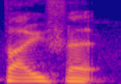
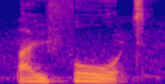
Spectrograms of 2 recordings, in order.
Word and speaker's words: Beaufort: And next in is Luke Beaufort. Not Beaufort, as I've been mispronouncing so far this year.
